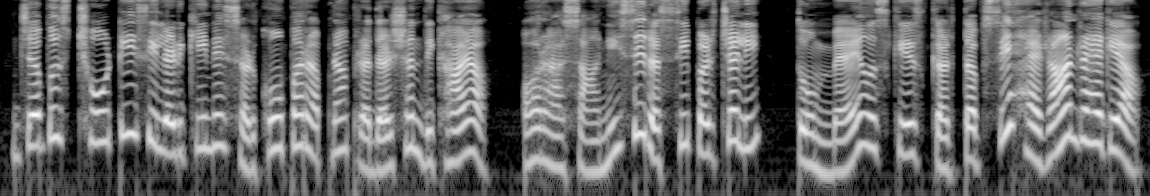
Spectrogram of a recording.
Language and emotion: Hindi, surprised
